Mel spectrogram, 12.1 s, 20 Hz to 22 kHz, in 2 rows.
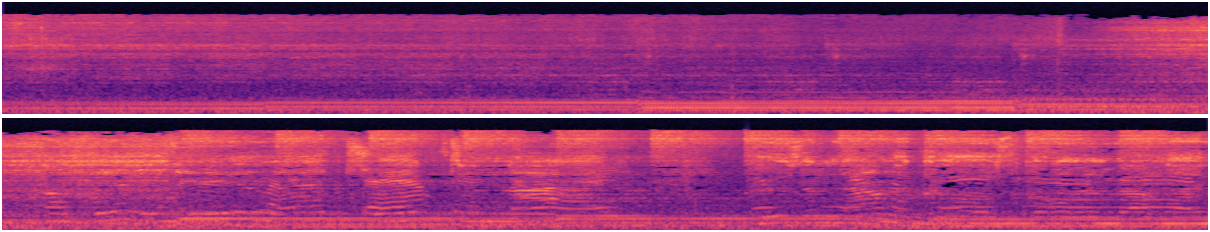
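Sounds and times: car rumble on road: 0.0s - 12.0s
pop music on car stereo: 0.0s - 12.0s.

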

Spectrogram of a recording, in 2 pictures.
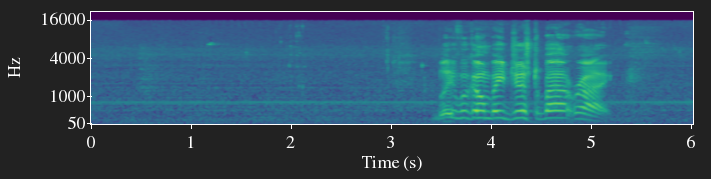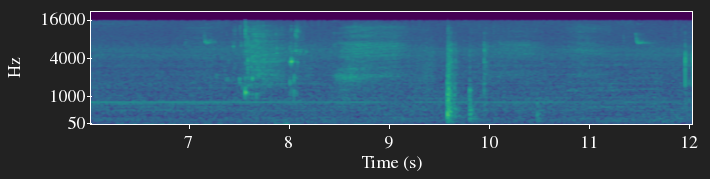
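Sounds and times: wet squishes and drips: 7.4s - 8.2s.

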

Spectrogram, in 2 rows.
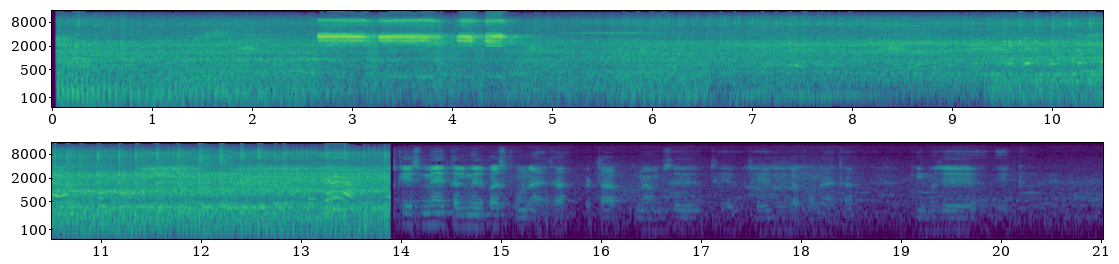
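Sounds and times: street traffic: 0.0s - 13.9s
vehicle horn honking: 2.6s - 6.2s, 10.0s - 13.9s.

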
